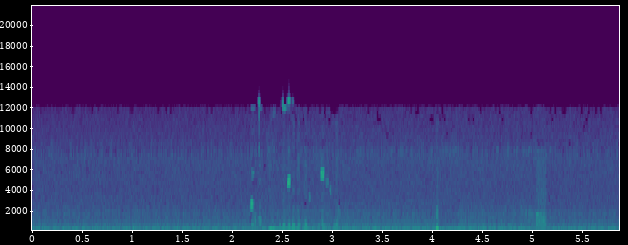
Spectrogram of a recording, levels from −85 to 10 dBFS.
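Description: Weak reception let bit errors slip past the error correction into the MP2 data from 2.17 to 3.08 s, around half a percent, enough for dozens of frames. This is DAB burbling: corrupted samples put short blips of noise into single sub-bands and corrupted scale factors make sub-bands jump in level, so the speech picks up short blips of noise.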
